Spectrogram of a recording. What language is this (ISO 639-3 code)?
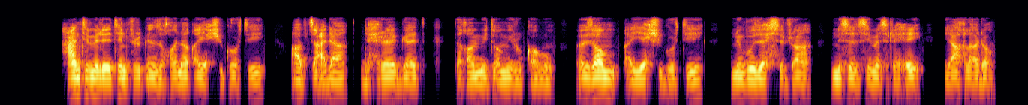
tir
